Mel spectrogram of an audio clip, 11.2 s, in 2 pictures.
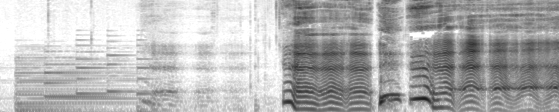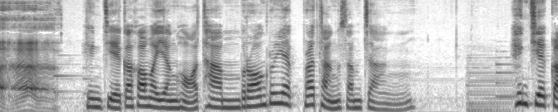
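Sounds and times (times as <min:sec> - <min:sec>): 
speech: 0:02.8 - 0:05.6, 0:06.4 - 0:09.8, 0:10.7 - 0:11.1
Zhu Bajie (Pigsy) wailing in a dramatised Journey to the West story: 0:02.8 - 0:06.2.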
